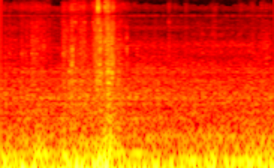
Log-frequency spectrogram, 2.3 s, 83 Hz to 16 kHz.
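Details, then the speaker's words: 2015 Renault Megane 3 1.5 dCi diesel on the move after replacing the stiff fuel return hose with a softer one: low even rumble with no droning hum while accelerating, coasting or braking; hum fixed. "bıraktım gene ult yok Ses tamamen kesildi frene basıyorum Şu an hiç bir ult yok Biraz da gaz veriyorum şimdi gene ses yok"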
